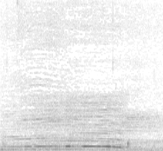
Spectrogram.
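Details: Cattle at the Pasar Wage Bumiayu livestock market in Indonesia: one steady, low, droning moo lasts nearly two seconds and dips slightly at its close, over a soft murmur of market crowd noise.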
